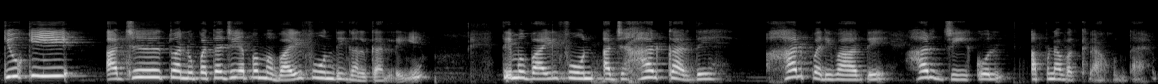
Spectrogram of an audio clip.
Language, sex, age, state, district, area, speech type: Punjabi, female, 30-45, Punjab, Firozpur, urban, spontaneous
